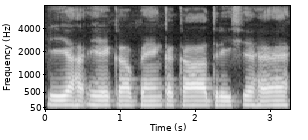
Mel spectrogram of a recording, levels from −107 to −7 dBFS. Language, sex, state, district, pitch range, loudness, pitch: Hindi, male, Jharkhand, Ranchi, 125-130 Hz, -16 LUFS, 125 Hz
